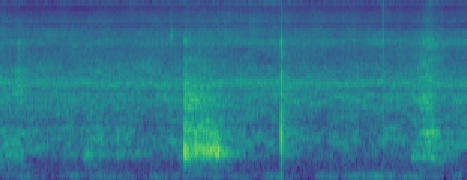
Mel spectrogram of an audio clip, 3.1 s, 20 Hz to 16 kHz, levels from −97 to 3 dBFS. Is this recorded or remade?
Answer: remade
